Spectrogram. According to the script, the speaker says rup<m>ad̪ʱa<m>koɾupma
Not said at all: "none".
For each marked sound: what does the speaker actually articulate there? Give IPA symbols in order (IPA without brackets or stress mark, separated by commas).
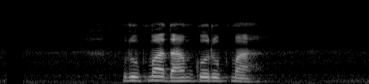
m, m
